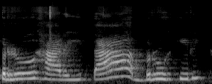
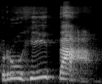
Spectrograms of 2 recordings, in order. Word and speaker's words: Brujita: Hey, Brujarita. Wait, let me say it right. Brujita.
